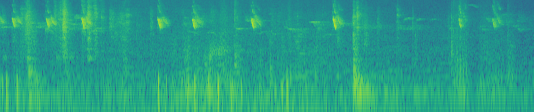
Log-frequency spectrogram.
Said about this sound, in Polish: Dzwoniec jest młody, to piszczy. Jego jeszcze czasami trzeba dokarmić trochę.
